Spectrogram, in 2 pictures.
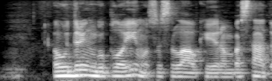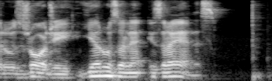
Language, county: Lithuanian, Kaunas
